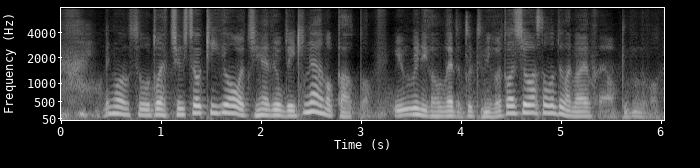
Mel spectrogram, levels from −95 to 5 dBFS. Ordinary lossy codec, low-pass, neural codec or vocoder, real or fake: none; none; codec, 16 kHz, 0.5 kbps, FreqCodec, larger model; fake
